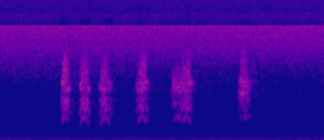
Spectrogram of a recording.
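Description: A dog barking: six short, faint barks in quick succession, then it stops.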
